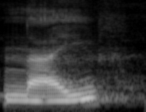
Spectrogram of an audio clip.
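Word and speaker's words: knife: अब देखिए यहाँ पे लिखा है नी, नाइफ, नॉट, नो, इसमें के, कहीं के का उच्चारण नहीं हो रहा है, तो इसमें के जो लेटर है वो साइलेंट है, तो हम लिखेंगे के इज साइलेंट।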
